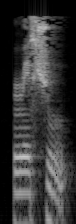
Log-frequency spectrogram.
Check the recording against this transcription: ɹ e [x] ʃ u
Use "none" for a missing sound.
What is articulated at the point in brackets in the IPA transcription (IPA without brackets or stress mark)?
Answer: x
